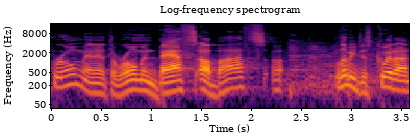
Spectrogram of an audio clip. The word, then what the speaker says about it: Bath: Paul Zelkowski is for the last 30 years been trying to teach me how to say it right. It's always the University of Bath, you know, if you're from Detroit, Chicago, places like that, you know.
